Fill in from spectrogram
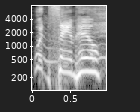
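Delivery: put-on high old-timer voice with a laugh; hammed-up old prospector. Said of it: "they're always like".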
